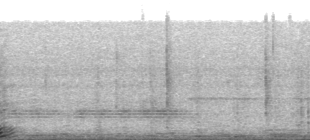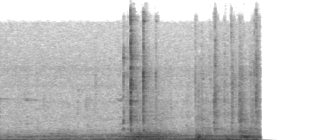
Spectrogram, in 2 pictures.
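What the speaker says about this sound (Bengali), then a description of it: "এই সেলাইটা আমি ডাবল করে দিব" Sewing machine running a double line of stitching on a baby frock, a steady close mechanical whir throughout with a brief rattling burst near the end before it stops.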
